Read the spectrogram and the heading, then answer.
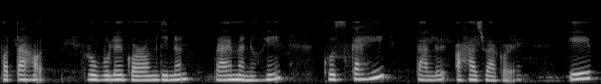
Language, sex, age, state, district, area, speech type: Assamese, female, 18-30, Assam, Majuli, urban, spontaneous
